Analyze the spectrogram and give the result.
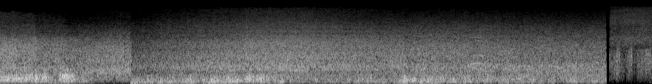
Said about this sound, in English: Guys, we're at the beach.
